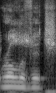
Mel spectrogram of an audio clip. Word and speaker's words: Rolovich: Rolovich? – Rolovich, yeah.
